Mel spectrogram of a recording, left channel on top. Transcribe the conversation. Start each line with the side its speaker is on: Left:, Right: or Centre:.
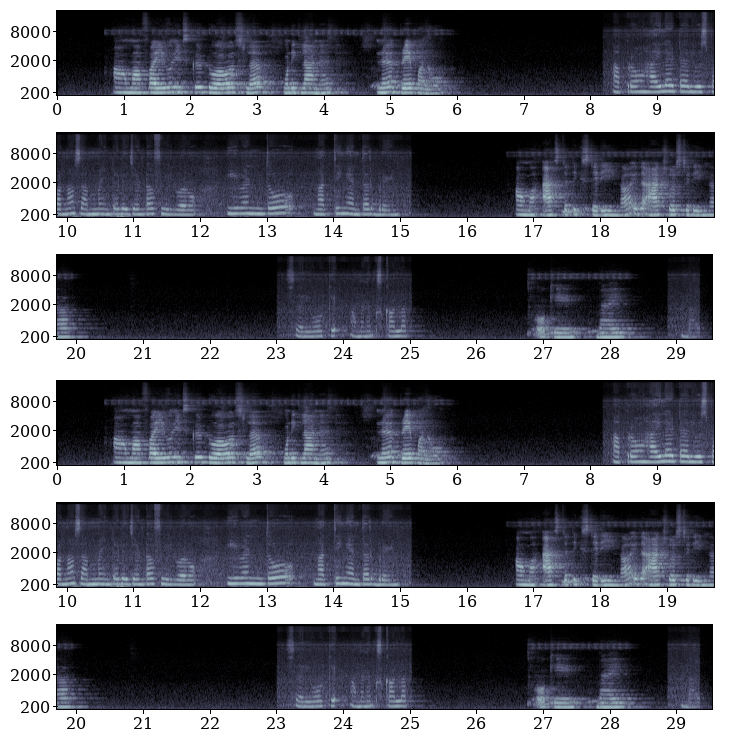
Centre: ஆமா ஃபை யூனிட்ஸ்கு டூ ஹவர்ஸ்ல முடிக்லானு னு ப்ரே பண்ணுவோ
Right: அப்றோ ஹைலைட்டர் யூஸ் பண்ணா செம்ம இன்டெலிஜென்ட்டா ஃபீல் வரு even though nothing enter brain
Centre: ஆமா ஆஸ்தடிக் ஸ்டடியிங்கா இல்ல ஆக்சுவல் ஸ்டடியிங்கா
Right: சரி ஓகே நம்ம நெக்ஸ்ட் கால்ல
Centre: ஓகே பை
Right: பை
